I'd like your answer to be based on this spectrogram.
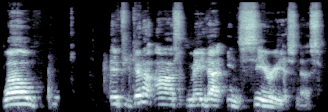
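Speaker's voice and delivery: usual speaking voice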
